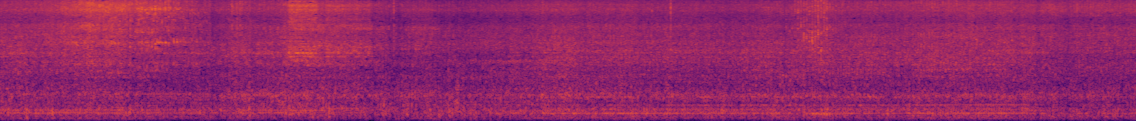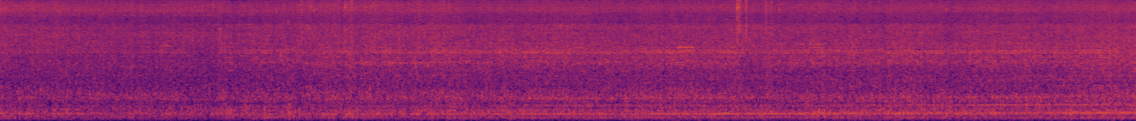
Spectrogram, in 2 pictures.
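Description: Steady engine hum and road noise from a vehicle driving through city traffic, with auto-rickshaws, motorcycles and cars passing close by.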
